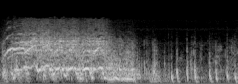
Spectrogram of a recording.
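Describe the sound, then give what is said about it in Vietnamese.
A horse gives a long, loud whinny with a wavering pitch, then it cuts off into a quick run of many hoofbeats as the horse gallops away. “Con ngựa hí một tiếng dài, phi như bay.”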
